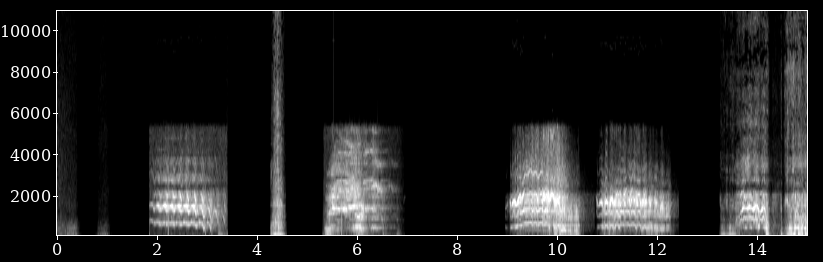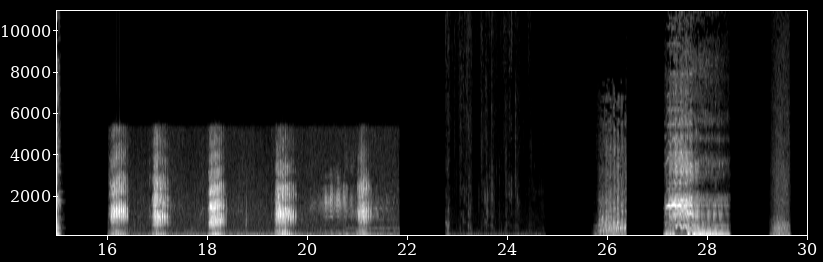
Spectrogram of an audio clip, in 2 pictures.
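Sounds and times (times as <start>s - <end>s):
horse blowing sharp breaths: 0.0s - 1.1s, 29.2s - 29.8s
horse neighing: 9.0s - 12.4s, 13.2s - 15.2s, 27.1s - 28.5s.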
